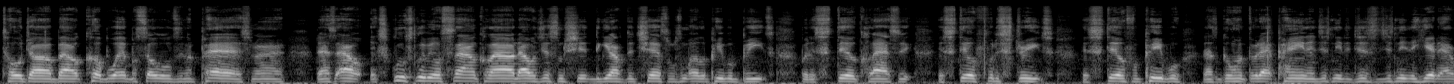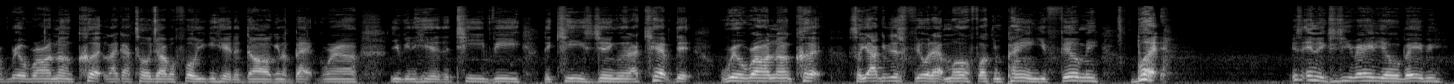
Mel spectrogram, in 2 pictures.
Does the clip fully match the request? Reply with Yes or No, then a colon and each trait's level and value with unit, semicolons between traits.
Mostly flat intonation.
Yes: narrow, 2.0 semitones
